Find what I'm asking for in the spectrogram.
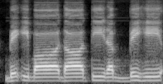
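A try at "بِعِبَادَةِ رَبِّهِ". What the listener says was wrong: ماشاء بی عباداتی نہیں بولنا، بی عبادتی، بی عبادتی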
